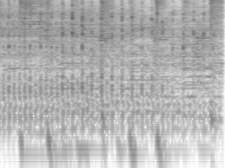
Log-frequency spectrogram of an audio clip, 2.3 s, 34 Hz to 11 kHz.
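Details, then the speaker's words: Stihl FS 91 string trimmer after a basic tune-up with the idle raised, having sputtered and nearly died before. It now has a brisk, steady two-stroke idle that holds without sagging and runs healthy. "It's working much better. It's healthier. It doesn't sound like it's going to die."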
